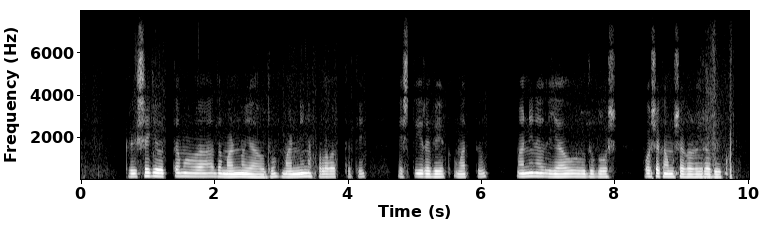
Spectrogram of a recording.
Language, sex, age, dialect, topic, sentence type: Kannada, male, 25-30, Coastal/Dakshin, agriculture, question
